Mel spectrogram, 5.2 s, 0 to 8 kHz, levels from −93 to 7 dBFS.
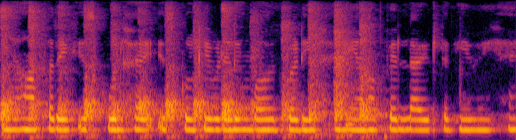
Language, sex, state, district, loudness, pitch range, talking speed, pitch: Hindi, female, Odisha, Khordha, -15 LUFS, 225-235 Hz, 195 wpm, 230 Hz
